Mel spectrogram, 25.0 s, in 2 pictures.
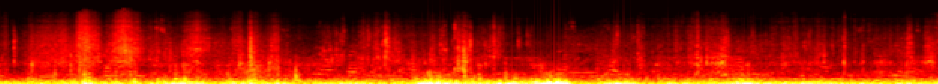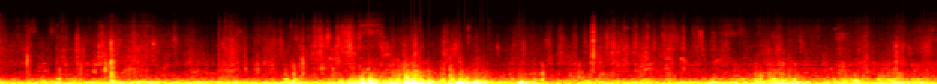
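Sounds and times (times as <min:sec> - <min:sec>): track clicks and clatter: 0:00.0 - 0:25.0
train wheels rumbling on rails: 0:00.0 - 0:25.0.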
